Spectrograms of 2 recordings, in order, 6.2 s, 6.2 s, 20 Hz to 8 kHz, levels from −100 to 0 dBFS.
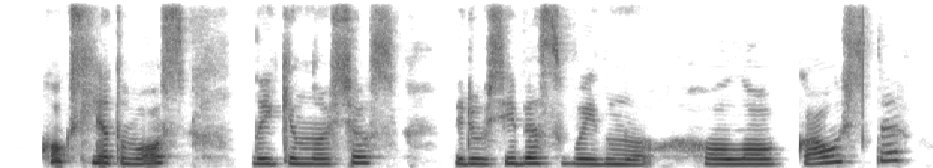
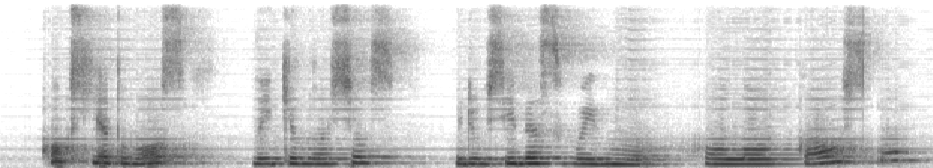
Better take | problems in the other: first | noise reduction (neural separator model SepFormer DNS4)

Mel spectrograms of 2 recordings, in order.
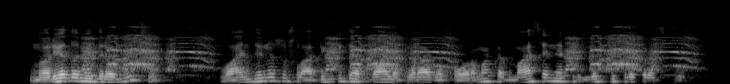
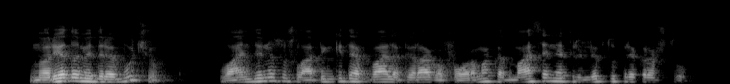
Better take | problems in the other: second | background sound (Chicken, rooster); 9 dB below the speech

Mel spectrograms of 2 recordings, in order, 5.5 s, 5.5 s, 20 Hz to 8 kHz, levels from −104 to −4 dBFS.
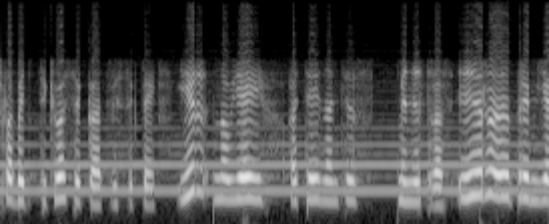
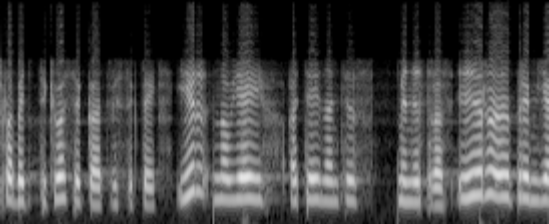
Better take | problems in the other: second | background sound (Brass instrument); 16 dB below the speech

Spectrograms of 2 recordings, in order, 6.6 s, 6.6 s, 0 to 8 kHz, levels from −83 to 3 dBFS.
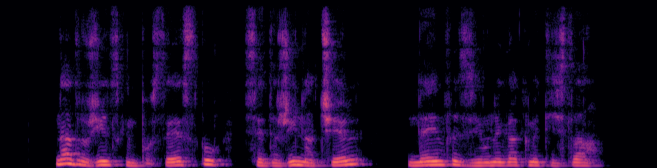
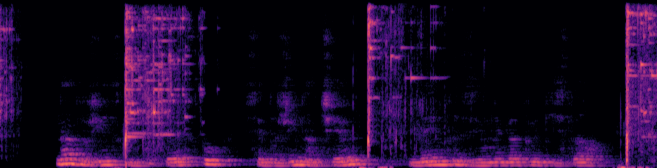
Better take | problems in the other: first | background sound (Shatter); 1 dB below the speech // room echo; dies away in 0.6 s

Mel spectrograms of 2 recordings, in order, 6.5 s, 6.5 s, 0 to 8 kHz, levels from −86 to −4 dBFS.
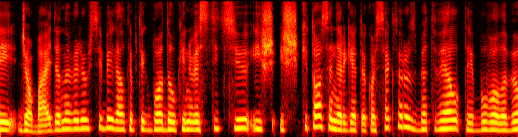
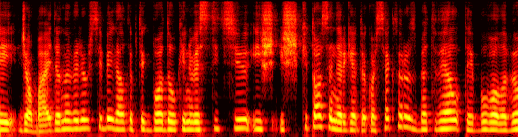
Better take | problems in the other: first | noise reduction (neural mask model DeepFilterNet 3)

